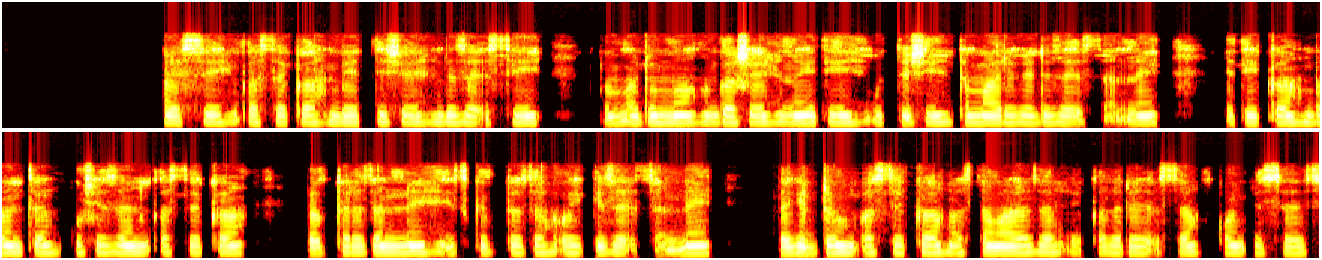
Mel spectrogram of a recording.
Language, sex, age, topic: Gamo, male, 18-24, government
